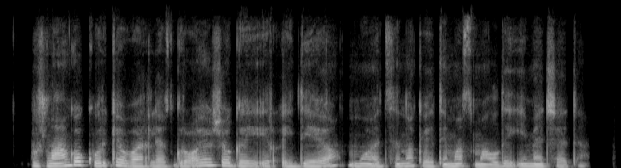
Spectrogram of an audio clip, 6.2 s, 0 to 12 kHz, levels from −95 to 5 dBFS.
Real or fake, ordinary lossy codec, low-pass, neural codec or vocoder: real; Opus, 32 kbps; 10.8 kHz; none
